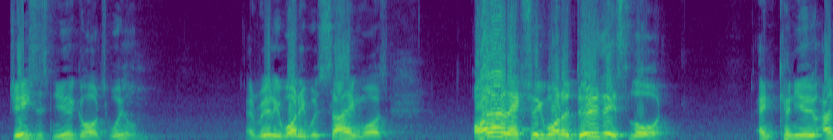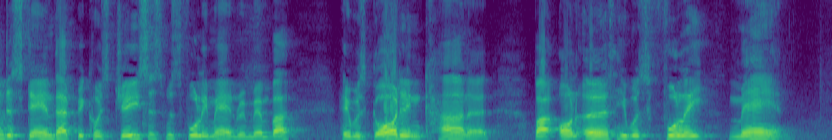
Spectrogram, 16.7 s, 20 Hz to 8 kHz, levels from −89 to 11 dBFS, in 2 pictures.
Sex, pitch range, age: male, 140-175 Hz, 50-69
